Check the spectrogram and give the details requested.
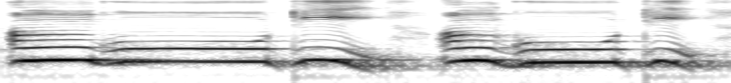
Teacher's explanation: अंगूठी अंग नाक से इसमें तो खाली बोलो अंग अंग नाक से साउंड आ रही है इसमें ओपन माउथ भी जा रहा है और नाक से भी साउंड आ रही है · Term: चंद्रबिंदु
